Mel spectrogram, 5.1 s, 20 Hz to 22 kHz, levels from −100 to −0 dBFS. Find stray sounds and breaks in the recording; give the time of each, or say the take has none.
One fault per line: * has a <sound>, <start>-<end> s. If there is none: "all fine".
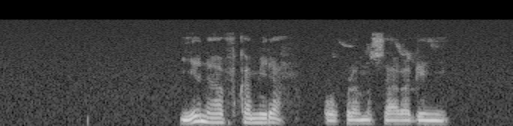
all fine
